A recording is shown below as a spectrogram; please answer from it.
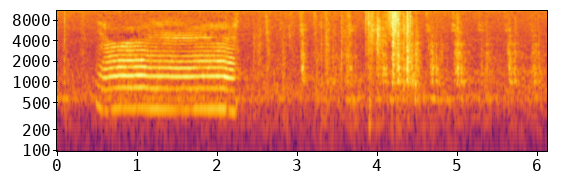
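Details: Young Siamese cat gazing at the ceiling, crying on and on: one long, steady, drawn-out meow of nearly two seconds with rich harmonics, then soft rustling and shuffling sounds in a small room.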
